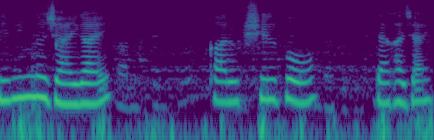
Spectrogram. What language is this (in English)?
Bangla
